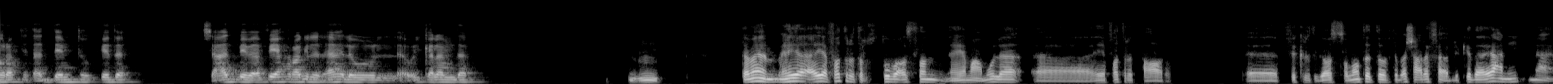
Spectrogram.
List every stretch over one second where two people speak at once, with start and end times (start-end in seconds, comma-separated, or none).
none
